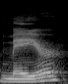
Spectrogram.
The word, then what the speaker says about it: mayor: Letters OR don't say or there, not mayor or doctor, but mayor and doctor. That's because those letters are in the unstressed syllable.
